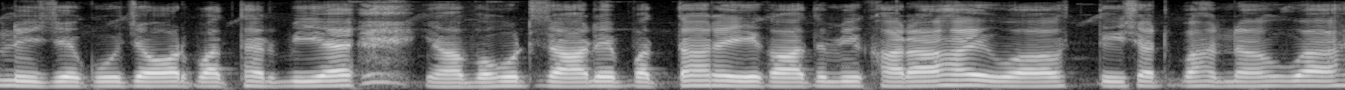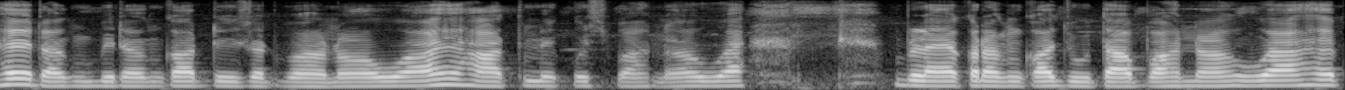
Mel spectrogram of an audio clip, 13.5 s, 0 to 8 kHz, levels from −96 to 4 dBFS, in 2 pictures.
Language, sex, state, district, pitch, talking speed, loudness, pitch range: Bajjika, male, Bihar, Vaishali, 150 Hz, 175 wpm, -16 LUFS, 145-155 Hz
